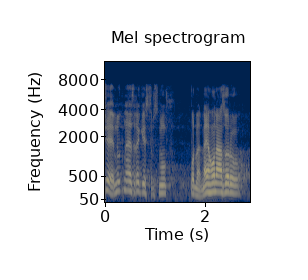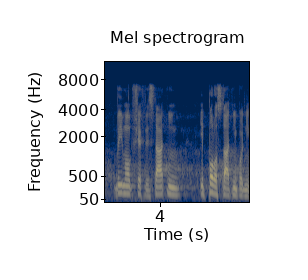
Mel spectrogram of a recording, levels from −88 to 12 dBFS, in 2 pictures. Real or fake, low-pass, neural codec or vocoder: fake; 7.2 kHz; codec, 16 kHz, 16 kbps, FunCodec, trained on LibriTTS, 50 frames a second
